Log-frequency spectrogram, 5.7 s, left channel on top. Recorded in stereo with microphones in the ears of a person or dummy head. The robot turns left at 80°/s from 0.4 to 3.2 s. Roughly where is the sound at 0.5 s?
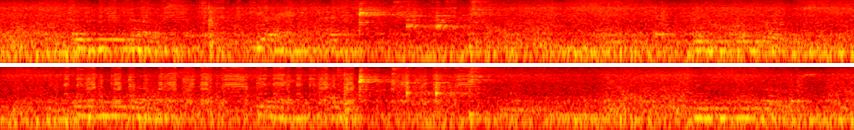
Behind.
